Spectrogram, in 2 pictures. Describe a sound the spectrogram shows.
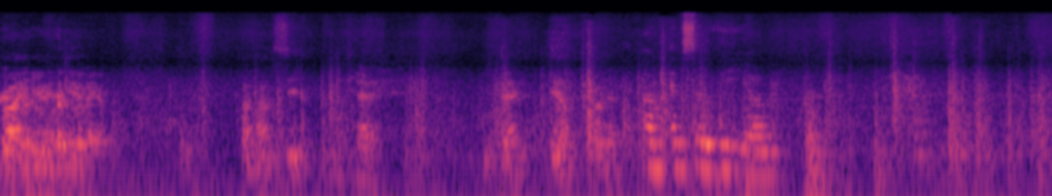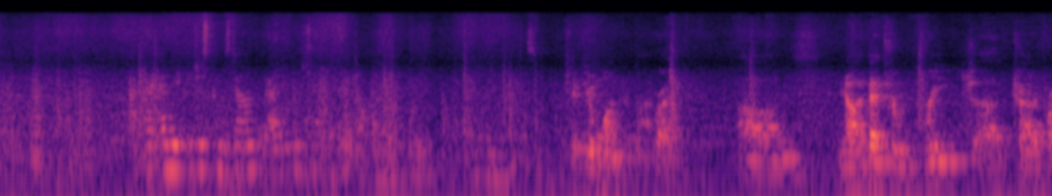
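A man speaks calmly across a table.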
